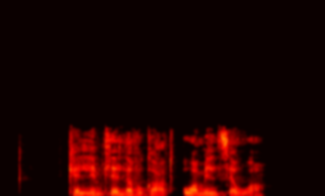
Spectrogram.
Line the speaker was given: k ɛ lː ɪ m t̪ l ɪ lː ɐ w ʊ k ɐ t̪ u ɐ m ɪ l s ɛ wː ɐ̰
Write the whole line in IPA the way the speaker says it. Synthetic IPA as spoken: k ɛ lː ɪ m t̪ l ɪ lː ɐ v ʊ k ɐː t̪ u ɐ m ɪ l s ɛ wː ɐ̰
